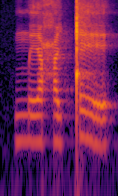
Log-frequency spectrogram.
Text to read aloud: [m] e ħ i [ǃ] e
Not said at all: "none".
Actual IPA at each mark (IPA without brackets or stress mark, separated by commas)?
m, ǃ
